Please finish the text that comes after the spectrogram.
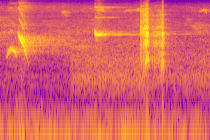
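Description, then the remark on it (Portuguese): A lyrebird mimics a camera shutter: a whistly swoop, then a sharp mechanical click-whir and two quick clacking bursts, clear with no talking. “That was a camera shutter.”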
